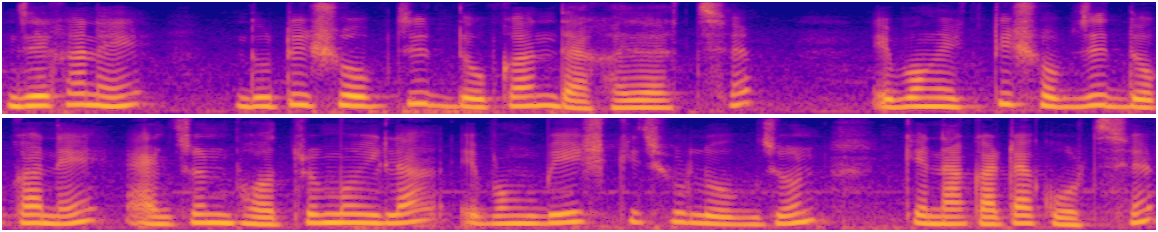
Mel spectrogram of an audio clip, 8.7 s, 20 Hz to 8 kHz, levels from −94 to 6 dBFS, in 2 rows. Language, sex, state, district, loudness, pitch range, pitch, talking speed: Bengali, female, West Bengal, Malda, -16 LUFS, 210-250 Hz, 225 Hz, 125 wpm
